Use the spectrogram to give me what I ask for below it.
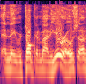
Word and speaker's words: gyro: Yeah, that's the That's the Greek pronunciation, but I'm I'm not trying to correct you because we've adopted the American pronunciation where it's spelled gyro and everybody says gyro.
